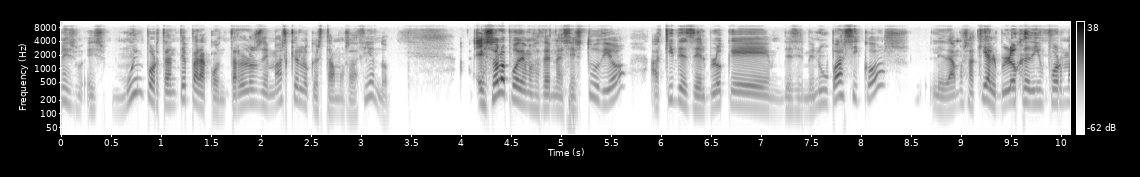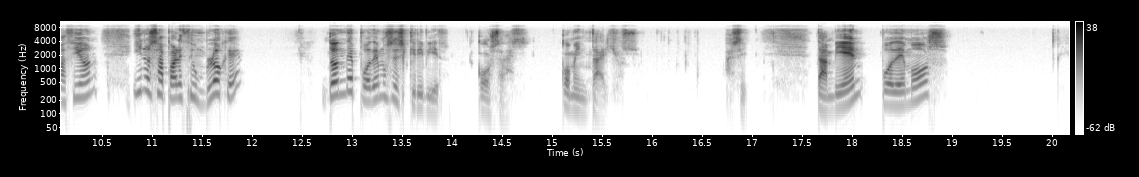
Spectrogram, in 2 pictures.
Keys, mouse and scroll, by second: 9.3 click, 12.2 click, 14.8 click, 15.3-16.9 typing, 18.2 click, 19.5 click.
